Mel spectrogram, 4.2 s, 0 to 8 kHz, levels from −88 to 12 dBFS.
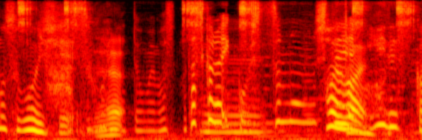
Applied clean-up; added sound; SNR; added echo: none; Tools; 7 dB; none.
